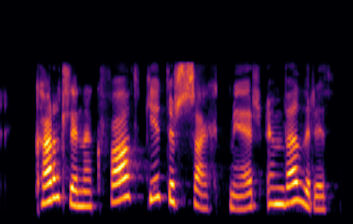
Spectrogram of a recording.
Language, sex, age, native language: Icelandic, female, 13, Icelandic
